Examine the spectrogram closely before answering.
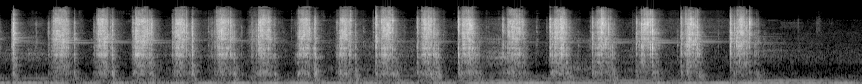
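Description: Socket ratchet wrench worked back and forth to tighten the bolt holding the dump cart's handle: a regular run of short ratchet strokes, about two or three a second, that stops near the end. A steady low hum runs underneath.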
